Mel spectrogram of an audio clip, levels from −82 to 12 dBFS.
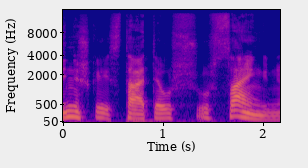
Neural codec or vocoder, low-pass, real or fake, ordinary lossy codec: none; 14.4 kHz; real; AAC, 96 kbps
